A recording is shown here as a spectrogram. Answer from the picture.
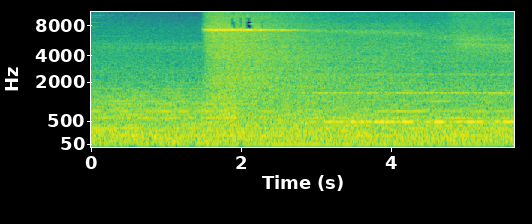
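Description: Sydney Trains electric suburban train in an echoing underground station. About a second and a half in there is a sudden hiss with a high-pitched squeal that fades over a couple of seconds, then a steady hum.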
